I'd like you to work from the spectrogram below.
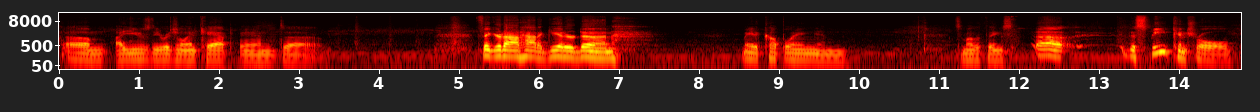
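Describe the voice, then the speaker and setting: Over faint music in the background, a man with a fairly low pitch speaks at a very slow pace with long, frequent pauses and ordinary pitch variation. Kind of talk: casual workshop show-and-tell. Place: workshop. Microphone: phone near.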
